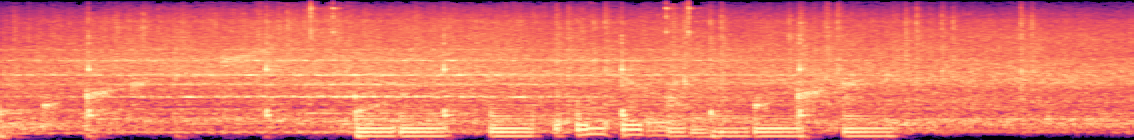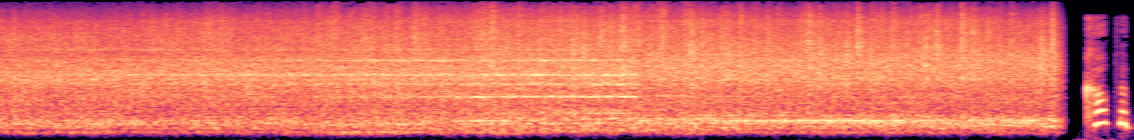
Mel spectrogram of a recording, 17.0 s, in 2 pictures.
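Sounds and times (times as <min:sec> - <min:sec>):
train rushing rail noise: 0:00.0 - 0:16.4
faint whine: 0:02.0 - 0:06.8.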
